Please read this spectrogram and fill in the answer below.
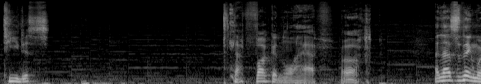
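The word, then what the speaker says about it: Tidus: It's pronounced Titus.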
